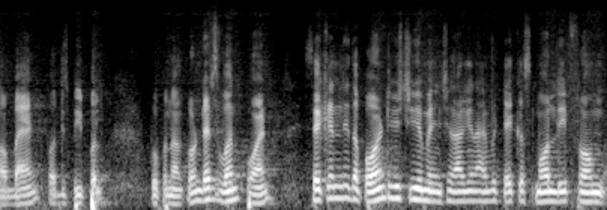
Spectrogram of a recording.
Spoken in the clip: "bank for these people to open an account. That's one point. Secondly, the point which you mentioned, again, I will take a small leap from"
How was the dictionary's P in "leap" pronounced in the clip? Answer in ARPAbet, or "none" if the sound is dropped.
F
